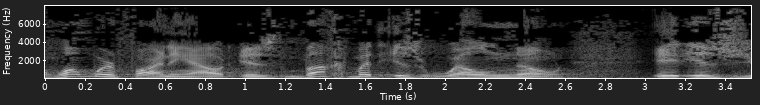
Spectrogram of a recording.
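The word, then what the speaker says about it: Mahmud (محمود): Mem, mim, ha, mim, dal is Mahmud. That's how you pronounce it.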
